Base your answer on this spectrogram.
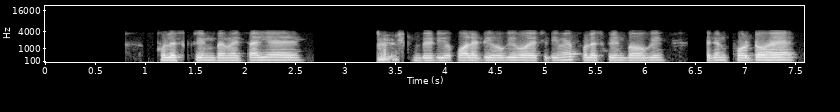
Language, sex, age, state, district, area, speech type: Hindi, male, 30-45, Rajasthan, Karauli, rural, conversation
